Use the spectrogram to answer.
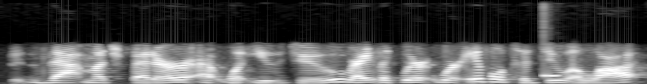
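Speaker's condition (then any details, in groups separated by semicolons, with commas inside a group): No condition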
